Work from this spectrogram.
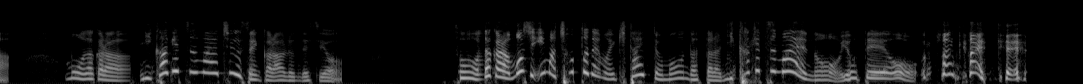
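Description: A burst of packet loss runs from 1.21 to 1.31 s, and another from 4.79 to 4.86 s. In each, the receiver stretches the last sound into a held buzz or hiss that fades away, and the speech resumes with about 90 ms and 60 ms missing respectively. On a spectrogram each appears as frozen, smeared sound dimming into a short gap.

Short concealed packet loss follows at 7.28 to 7.31 s and 8.25 to 8.30 s, hiding roughly 20 and 40 ms. Each gap is patched from the preceding sound as a brief smear or wobble, which shows as a blurred vertical seam in the waveform. Throughout, the spectrogram is empty above 8 kHz from the call path's band limit.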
